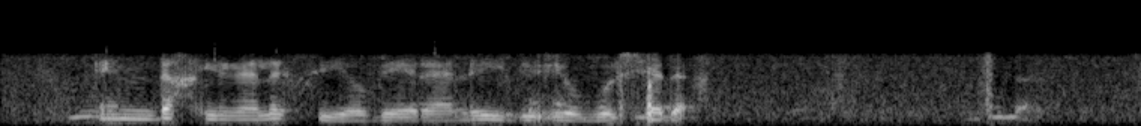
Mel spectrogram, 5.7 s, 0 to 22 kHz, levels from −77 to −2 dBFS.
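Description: From start to end, the speech carries G.729 codec damage: a rough, buzzy, slightly synthetic texture, with the line band narrowed to 200 Hz to 3.7 kHz. Unlike simple telephone filtering, the room noise, about 21 dB down, warbles, which fits an 8 kbit/s G.729A coder rebuilding the sound from pulses.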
